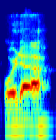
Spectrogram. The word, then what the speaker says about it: Orda: It's got a little bit of a twang like Orda, but Orda, we'll a little accent at the end.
